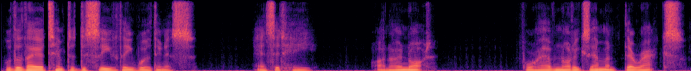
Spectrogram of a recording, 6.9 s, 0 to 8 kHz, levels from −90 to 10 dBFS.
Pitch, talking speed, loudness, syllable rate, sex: 110 Hz, 165 wpm, -18 LUFS, 6.1 syllables/s, male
